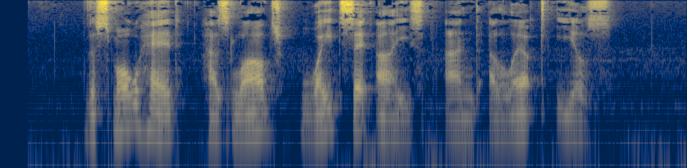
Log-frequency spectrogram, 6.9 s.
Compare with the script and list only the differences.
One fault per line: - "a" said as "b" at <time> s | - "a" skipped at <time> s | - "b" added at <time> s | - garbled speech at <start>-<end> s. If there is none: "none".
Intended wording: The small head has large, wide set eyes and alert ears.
none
